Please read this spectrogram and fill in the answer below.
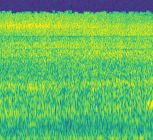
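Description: Steady outdoor city ambience: a low rumble of road traffic under an even hiss, with no single sound standing out.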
